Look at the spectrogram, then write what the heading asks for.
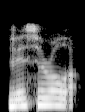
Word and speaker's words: visceral: Arches also known as visceral arches see the pronunciation here visceral so visceral arches are structures seen in the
